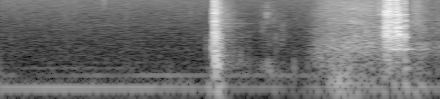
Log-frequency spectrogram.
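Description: A rifle fires a single loud shot outdoors.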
